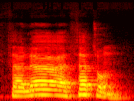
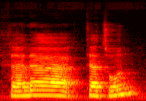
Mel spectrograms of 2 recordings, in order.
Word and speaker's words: ثلاثة: And ثلاثة is بإخراج, with taking out, بإخراج اللسان, with taking out the tongue, مرتين, twice. So you feel the tongue twice outside the mouth. ثلاثة.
